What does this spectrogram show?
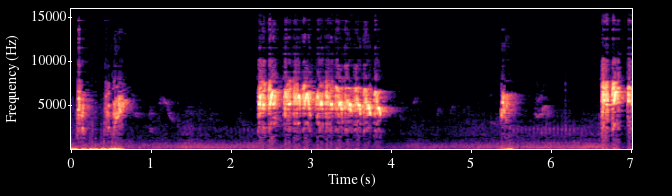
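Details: Sunbird, kept as a caged songbird, singing agitated: bursts of high, thin, rapid twittering trills lasting about one to two seconds, separated by pauses, with a low thump at the start.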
